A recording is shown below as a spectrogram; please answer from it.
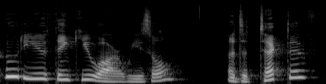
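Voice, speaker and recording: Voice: medium pitch, wildly swooping pitch, measured pace, pitched above the performer's own voice. A narrator putting on a haughty, emphatic storybook know-it-all girl. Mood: indignant. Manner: emphatic, dismissive, lecturing. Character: haughty, skeptical young female friend, storybook know-it-all.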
